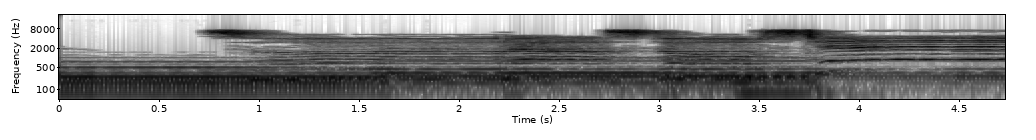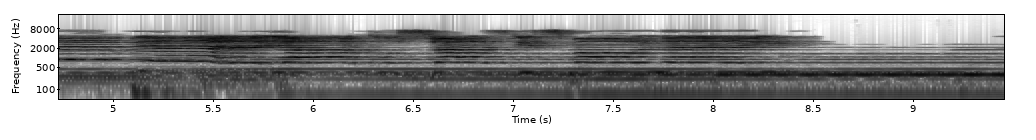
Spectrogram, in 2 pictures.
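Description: Two young women singing into microphones over a sustained instrumental backing; the voices come in about a second in.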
